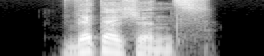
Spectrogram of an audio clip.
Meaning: genitive singular of Wetterchen
- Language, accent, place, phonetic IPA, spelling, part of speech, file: German, Germany, Berlin, [ˈvɛtɐçəns], Wetterchens, noun, De-Wetterchens.ogg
